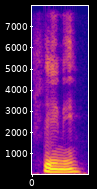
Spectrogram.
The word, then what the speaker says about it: Cheney: know there's been some talk about how to pronounce Cheney, and it's just become Cheney in today's world. How do you say it? Cheney.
